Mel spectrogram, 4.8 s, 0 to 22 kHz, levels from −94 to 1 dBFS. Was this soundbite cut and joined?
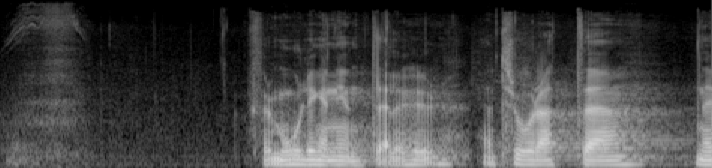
yes; 1 cut; at 3.1 s

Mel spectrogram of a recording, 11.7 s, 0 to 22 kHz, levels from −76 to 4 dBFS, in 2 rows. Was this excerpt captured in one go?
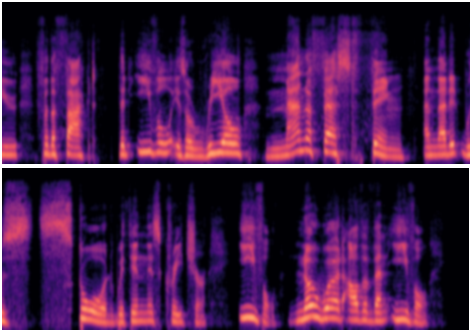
yes; 0 cuts

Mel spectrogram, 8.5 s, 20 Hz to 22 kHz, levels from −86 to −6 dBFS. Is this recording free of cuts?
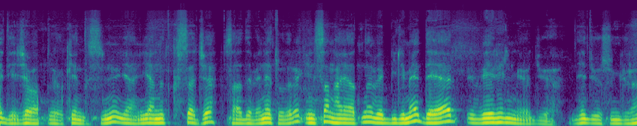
no; 1 cut; at 2.9 s

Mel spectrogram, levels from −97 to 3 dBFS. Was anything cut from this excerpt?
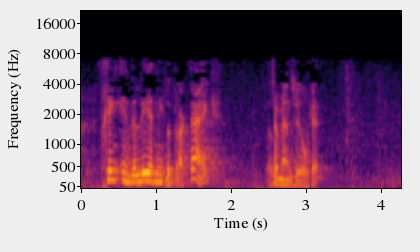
yes; 3 cuts; at 1.1 s, 2.6 s, 3.0 s

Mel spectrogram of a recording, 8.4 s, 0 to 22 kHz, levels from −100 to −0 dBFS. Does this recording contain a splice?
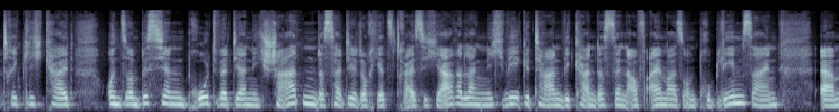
no; 0 cuts

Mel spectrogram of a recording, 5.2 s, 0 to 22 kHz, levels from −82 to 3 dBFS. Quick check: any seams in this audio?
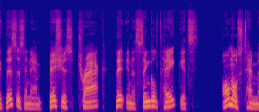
yes; 1 cut; at 2.3 s

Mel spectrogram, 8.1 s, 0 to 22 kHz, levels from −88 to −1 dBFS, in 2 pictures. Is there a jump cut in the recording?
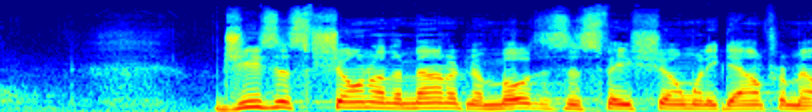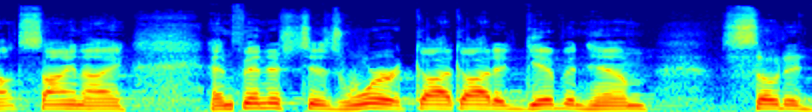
yes; 5 cuts; at 1.6 s, 2.3 s, 3.6 s, 5.2 s, 6.3 s

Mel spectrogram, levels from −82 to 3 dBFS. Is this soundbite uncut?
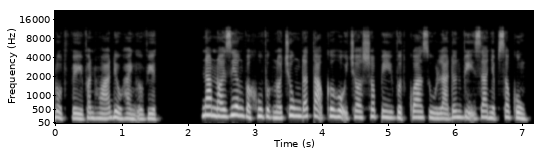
yes; 0 cuts

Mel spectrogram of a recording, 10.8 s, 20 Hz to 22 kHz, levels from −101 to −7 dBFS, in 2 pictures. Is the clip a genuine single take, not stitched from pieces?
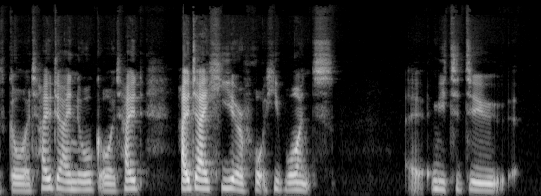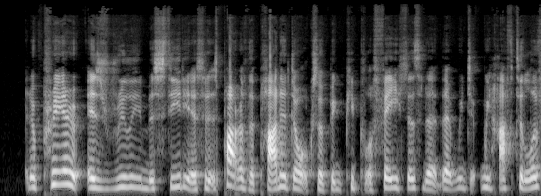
yes; 0 cuts

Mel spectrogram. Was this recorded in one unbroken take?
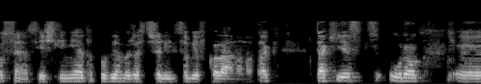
yes; 0 cuts

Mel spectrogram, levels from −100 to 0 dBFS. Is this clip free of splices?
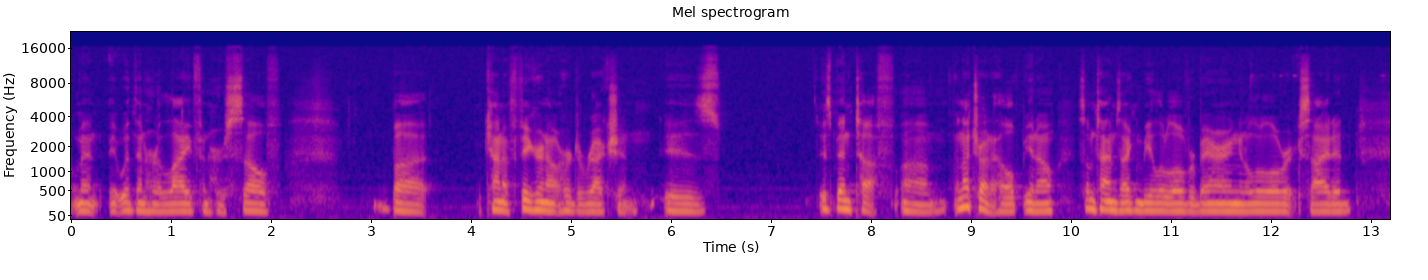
yes; 0 cuts

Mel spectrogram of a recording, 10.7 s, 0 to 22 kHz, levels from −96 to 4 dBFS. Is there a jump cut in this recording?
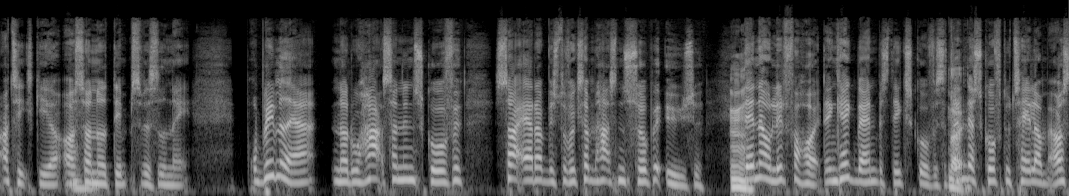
no; 0 cuts

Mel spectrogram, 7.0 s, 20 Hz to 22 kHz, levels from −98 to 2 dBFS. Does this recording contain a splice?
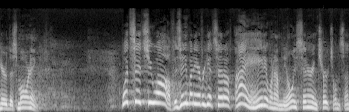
yes; 1 cut; at 2.4 s

